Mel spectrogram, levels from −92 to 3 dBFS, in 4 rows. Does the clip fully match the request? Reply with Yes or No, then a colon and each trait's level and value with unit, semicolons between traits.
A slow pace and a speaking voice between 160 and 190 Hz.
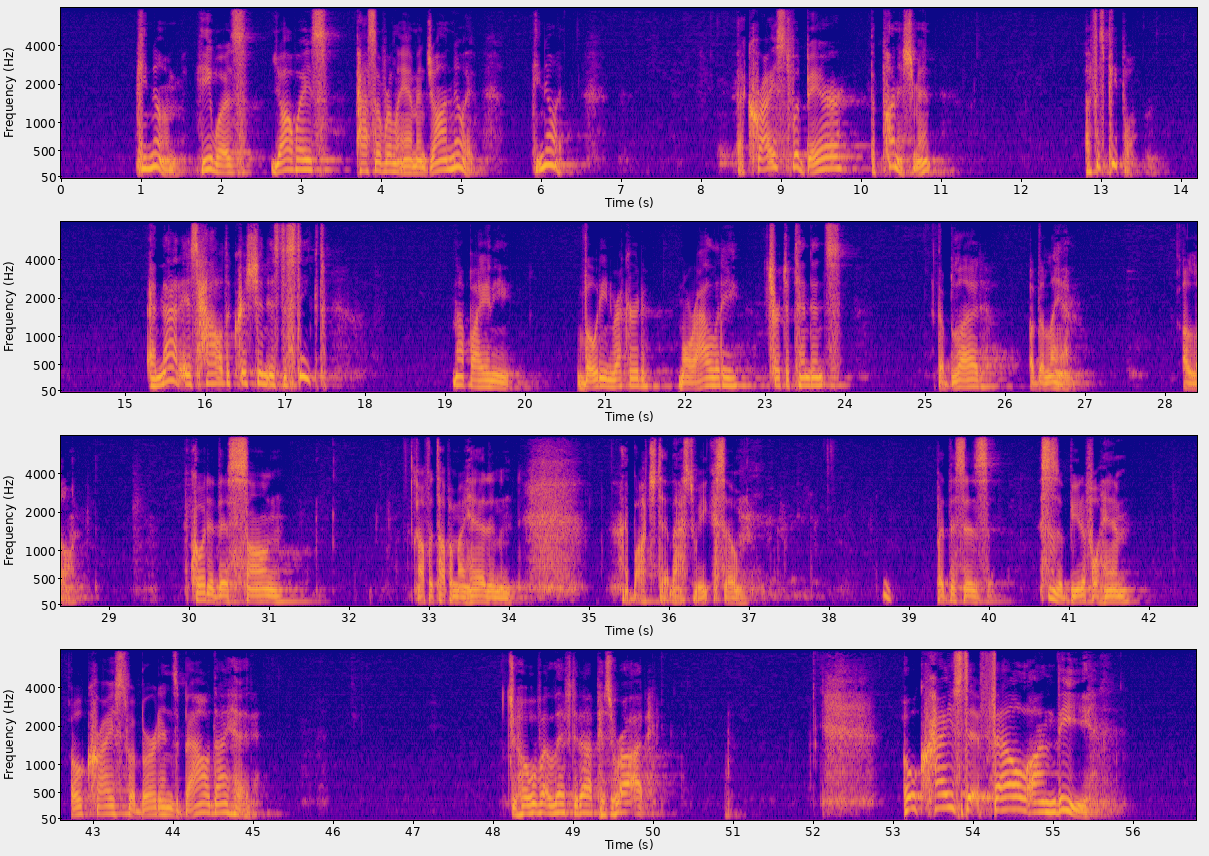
No: slow, 95 wpm; low, 135 Hz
